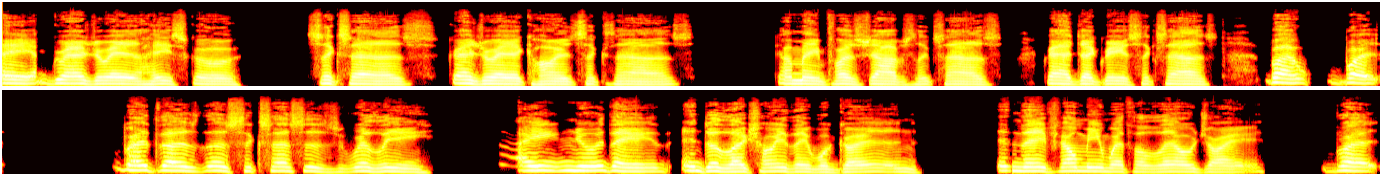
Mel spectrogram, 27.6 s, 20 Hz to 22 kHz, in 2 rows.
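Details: 50-year-old man with a lifelong speech impediment and coordination issues he links to a birth injury and describes as a disability; dysarthria.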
